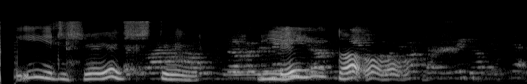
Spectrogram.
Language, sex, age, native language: Icelandic, male, 9, Icelandic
